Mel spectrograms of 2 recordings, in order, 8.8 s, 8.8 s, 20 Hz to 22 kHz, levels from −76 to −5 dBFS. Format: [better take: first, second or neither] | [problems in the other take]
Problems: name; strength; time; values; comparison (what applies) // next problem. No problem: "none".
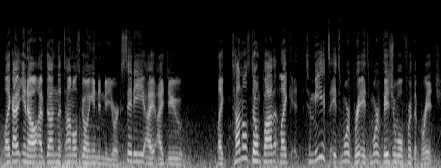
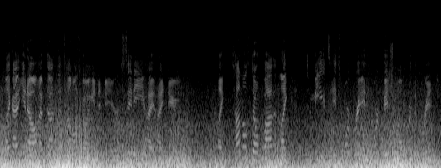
first | wind noise on the microphone; heavy; 4 dB above the speech; occasional gusts in the first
